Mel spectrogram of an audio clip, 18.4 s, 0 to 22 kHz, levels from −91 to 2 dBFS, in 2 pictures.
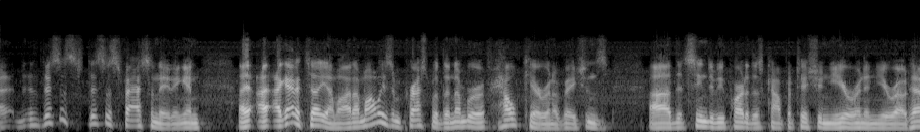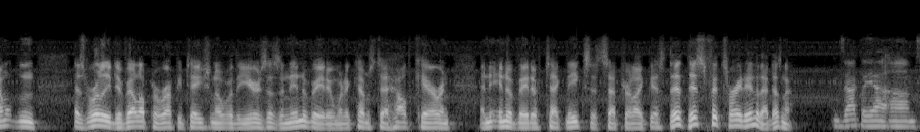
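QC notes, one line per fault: Throughout: timecode bleed. A thin chirping warble sits behind the speech for the entire clip, around 30 dB below it. It flips between two pitches near 1 and 2 kHz. That is the sound of linear timecode, a square-wave code leaking into the audio path from an adjacent track or cable. Its rhythm fits 24 fps code.
0.17–5.96 s: automatic gain rising. Over nearly six seconds, speech and background noise grow louder together by about 9 dB. An automatic gain control that judged the input too quiet was raising its gain in gradual steps rather than all at once. Because the gain acts on everything entering the microphone, the room noise climbs along with the speech.
16.72–18.41 s: time-stretched section. For the final stretch of the clip the pace jumps abruptly to roughly 1.53 times normal speed while the pitch stays where it was. The result sounds rushed. This is likely from software squeezing the passage to fit a set length, dropping short segments to shorten it without raising the pitch. 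Audio above 8 kHz is absent in this section as in the rest, consistent with the call processing's bandwidth.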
